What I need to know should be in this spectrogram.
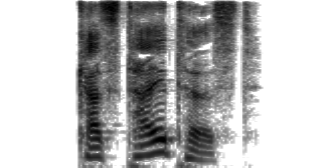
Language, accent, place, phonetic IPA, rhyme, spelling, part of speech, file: German, Germany, Berlin, [kasˈtaɪ̯təst], -aɪ̯təst, kasteitest, verb, De-kasteitest.ogg
- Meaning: inflection of kasteien: 1. second-person singular preterite 2. second-person singular subjunctive II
